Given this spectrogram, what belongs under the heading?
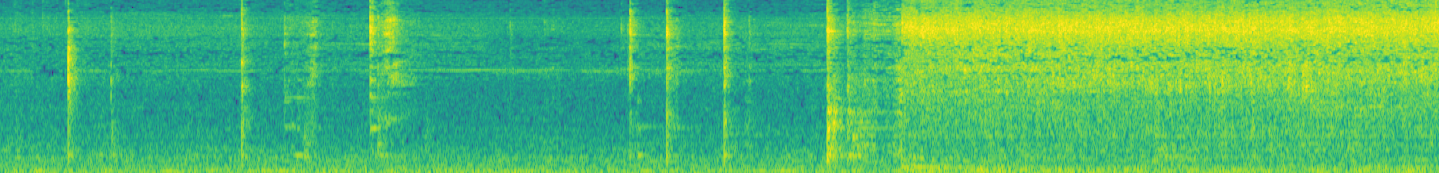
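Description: Chicken frying in a pan: a few sharp ticks and pops come first, then a steady close sizzle starts about two-thirds of the way in and holds to the end.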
